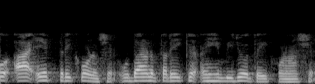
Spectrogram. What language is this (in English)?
Gujarati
